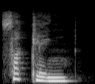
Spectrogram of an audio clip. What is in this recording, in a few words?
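"suckling", British English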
